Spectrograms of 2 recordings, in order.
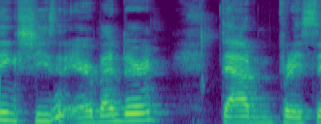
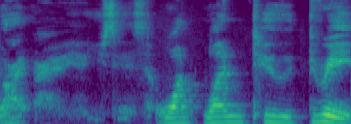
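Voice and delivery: put-on whispering, quieter; 9 dB quieter than usual. Acting out two characters planning a line together: imitating someone whispering.

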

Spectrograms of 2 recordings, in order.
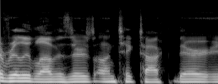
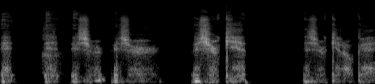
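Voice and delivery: unvoiced, creepy ASMR-style whisper. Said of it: "This could even get creepier".

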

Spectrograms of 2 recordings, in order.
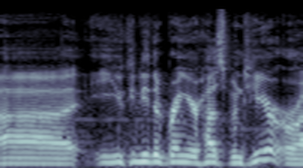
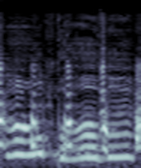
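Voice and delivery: very high, ghostly character voice; 10 semitones higher than usual. Voicing the stall owner again: Winnie the Pooh voice. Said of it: "That's like Ghost Winnie the Pooh".

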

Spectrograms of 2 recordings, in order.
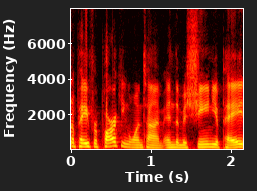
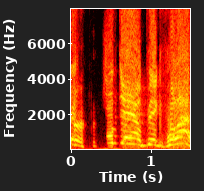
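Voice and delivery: put-on Australian wildlife host voice, higher and louder; 11 semitones higher, 6 dB louder than usual. Retelling a sketch where Steve Irwin ties up a man: imitating Steve Irwin. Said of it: "Steve Irwin".

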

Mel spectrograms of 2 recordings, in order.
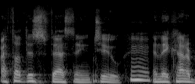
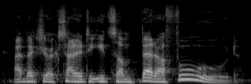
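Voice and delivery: put-on French accent attempt, slipping and fading. Retelling how a man teased the speaker, in a slipping French accent. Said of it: "Lost it again".

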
